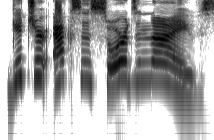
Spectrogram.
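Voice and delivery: high, loud call to arms; rally the crew with a shout; forceful order, slowing on the list; yelling. A narrator's reading. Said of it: "yelled another".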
